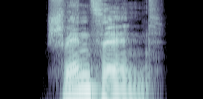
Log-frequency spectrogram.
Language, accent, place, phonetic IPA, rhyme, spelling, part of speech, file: German, Germany, Berlin, [ˈʃvɛnt͡sl̩nt], -ɛnt͡sl̩nt, schwänzelnd, verb, De-schwänzelnd.ogg
- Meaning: present participle of schwänzeln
